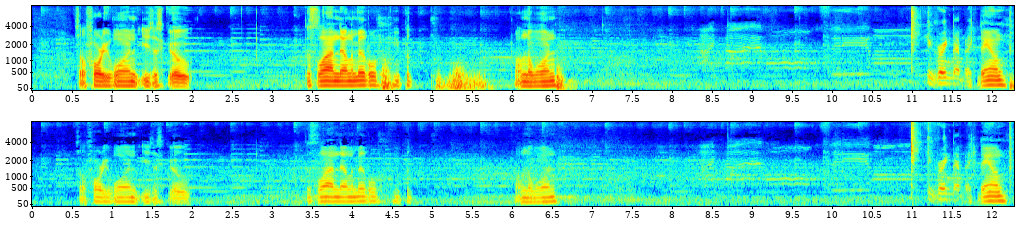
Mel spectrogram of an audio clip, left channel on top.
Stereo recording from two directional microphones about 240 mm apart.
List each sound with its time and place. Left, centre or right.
0.6 s speech: left
3.3 s speech: left
6.0 s speech: left
8.4 s music: left
11.2 s speech: left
